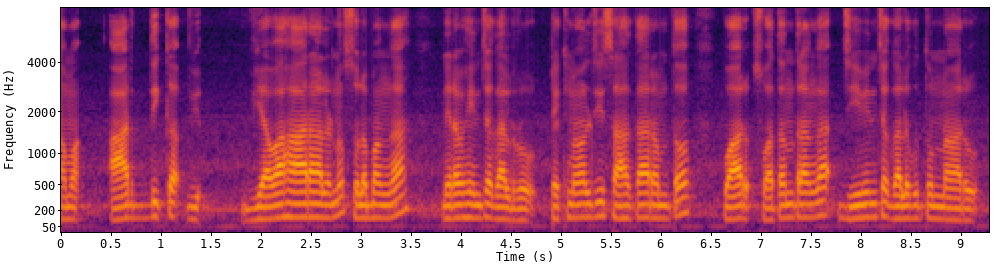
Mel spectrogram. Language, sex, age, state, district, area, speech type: Telugu, male, 18-30, Telangana, Jayashankar, urban, spontaneous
